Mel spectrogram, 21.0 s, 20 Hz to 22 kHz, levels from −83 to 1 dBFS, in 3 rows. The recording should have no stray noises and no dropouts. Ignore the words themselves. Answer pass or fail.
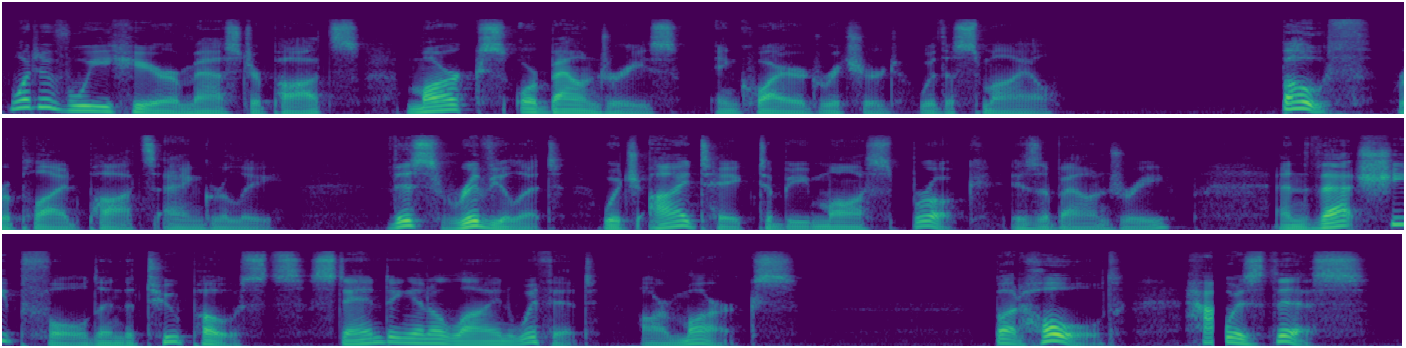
fail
